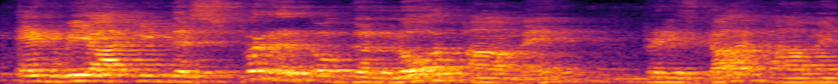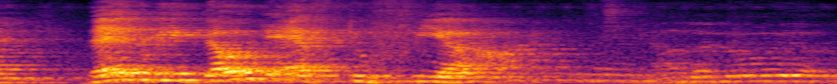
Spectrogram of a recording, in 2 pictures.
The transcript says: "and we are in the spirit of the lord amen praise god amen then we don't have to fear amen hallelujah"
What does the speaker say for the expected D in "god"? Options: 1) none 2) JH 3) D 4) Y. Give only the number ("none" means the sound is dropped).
3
